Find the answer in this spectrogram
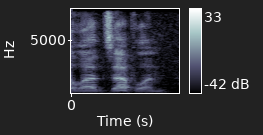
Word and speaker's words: Led Zeppelin: Entwistle reportedly said a Led Zeppelin the a and lead was dropped from the name to avoid mispronunciation because lead Zeppelin just sounds stupid the sleeve was coordinated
